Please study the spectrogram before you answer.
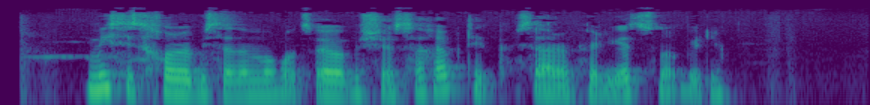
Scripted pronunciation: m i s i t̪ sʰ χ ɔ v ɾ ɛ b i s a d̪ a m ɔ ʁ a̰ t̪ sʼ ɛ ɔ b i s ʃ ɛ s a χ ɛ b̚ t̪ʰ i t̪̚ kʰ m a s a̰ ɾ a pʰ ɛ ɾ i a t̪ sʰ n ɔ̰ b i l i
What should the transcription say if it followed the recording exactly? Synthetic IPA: m i s i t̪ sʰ χ ɔ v ɾ ɛ b i s a d̪ a m ɔ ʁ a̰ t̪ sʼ ɛ ɔ b i s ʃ ɛ s a χ ɛ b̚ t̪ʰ i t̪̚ kʰ m i s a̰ ɾ a pʰ ɛ ɾ i a t̪ sʰ n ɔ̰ b i l i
